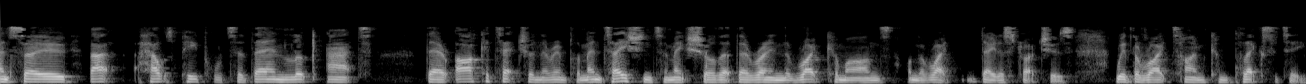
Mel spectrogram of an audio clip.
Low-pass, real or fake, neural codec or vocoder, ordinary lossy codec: 7.2 kHz; real; none; MP3, 24 kbps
